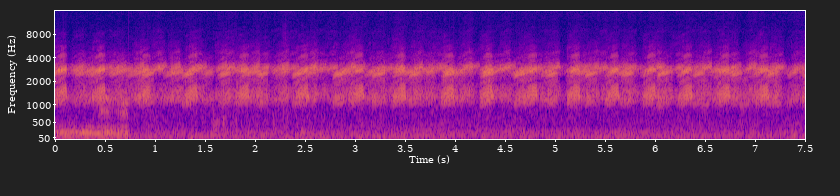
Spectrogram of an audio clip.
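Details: Frog chorus from rice paddies at the start of summer, before rice transplanting. Overlapping croaks pulse rapidly and evenly, forming a thick, steady wall of sound, with a brief low thud at the very start.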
